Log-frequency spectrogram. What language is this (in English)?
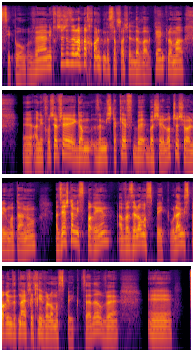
Hebrew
